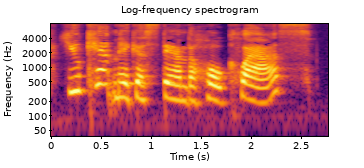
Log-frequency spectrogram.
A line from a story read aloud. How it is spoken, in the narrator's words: Claire moaned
